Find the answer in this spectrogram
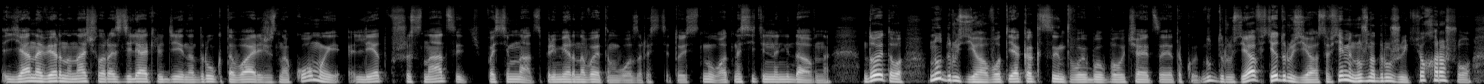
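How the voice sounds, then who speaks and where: A man's voice: mid-range voice, brisk, hardly any pauses, mellow, no room sound. A twenty-one-year-old man co-hosting a casual studio podcast, earnest and thinking aloud. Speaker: podcast co-host.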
